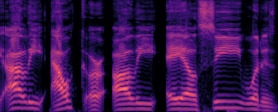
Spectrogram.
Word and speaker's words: Ali ALC: you can just but technically it's it's actually pronounced uh like like initials ali so that's what i go by but uh it's ali alc um that's basically who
